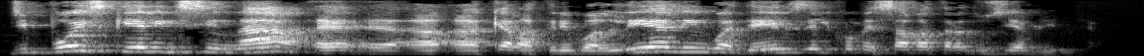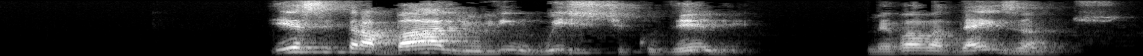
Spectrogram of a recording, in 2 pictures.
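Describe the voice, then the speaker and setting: Pastor teaching in an echoey room. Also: male voice, a little high, expressive, moderate pace. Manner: conversational, storytelling with restarts. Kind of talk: church class teaching.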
